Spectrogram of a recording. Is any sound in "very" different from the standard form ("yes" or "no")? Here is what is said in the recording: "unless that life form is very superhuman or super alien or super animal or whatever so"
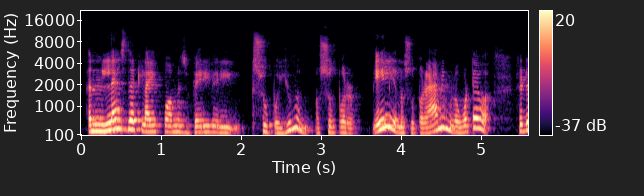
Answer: no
